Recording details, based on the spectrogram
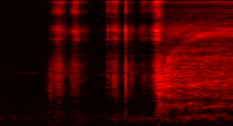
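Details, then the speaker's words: Suzuki outboard boat engine whose starter would not spin, starter motor fed directly from battery bypassing the starter relay/solenoid: a few scraping clicks then steady high free whir, no drag; starter motor fine, solenoid contacts likely need cleaning. "Un tas arī notiek, starteru motoru griežās. Tātad starteru motors ir kārtībā. Un starterim nekādas pretestības nav, lai griestos."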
